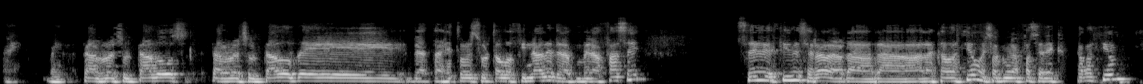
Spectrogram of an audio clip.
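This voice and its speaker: Man, Andalusian Spanish accent, slightly hoarse, halting lecture, higher voice, dull video call sound. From Spain. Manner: halting, many restarts and fillers. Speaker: archaeologist presenting. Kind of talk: conference talk over slides. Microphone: webcam on a video call.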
